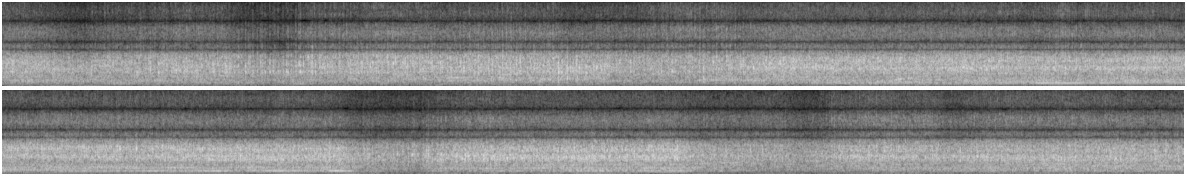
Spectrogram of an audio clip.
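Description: Several demolition derby cars' engines running and revving hard while the cars push and ram against one another. One engine's rising, wavering rev stands out from about four to nine seconds in.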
